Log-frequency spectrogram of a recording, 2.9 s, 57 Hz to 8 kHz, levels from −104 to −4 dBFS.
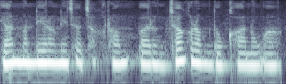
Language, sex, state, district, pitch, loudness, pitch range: Garo, male, Meghalaya, South Garo Hills, 200 Hz, -14 LUFS, 180-205 Hz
